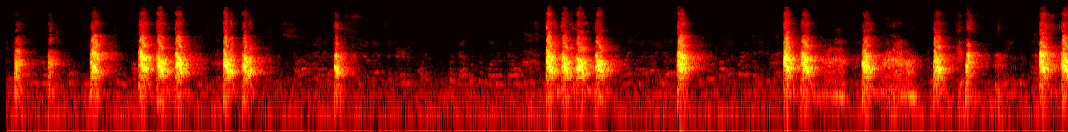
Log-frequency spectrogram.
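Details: Puppies playing with their brothers and sisters, giving short, sharp, high yips and barks in quick bursts of three to five, separated by quiet pauses of a few seconds.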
